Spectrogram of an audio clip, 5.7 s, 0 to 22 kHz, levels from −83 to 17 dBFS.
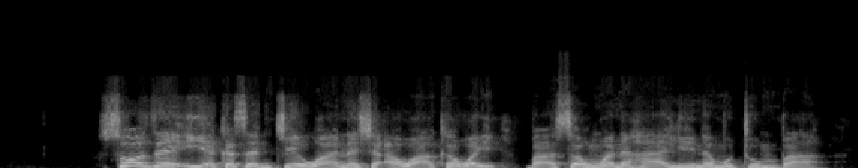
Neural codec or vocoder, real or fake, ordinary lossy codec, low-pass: none; real; Opus, 16 kbps; 14.4 kHz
